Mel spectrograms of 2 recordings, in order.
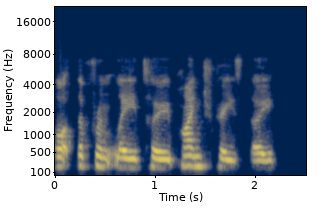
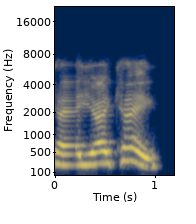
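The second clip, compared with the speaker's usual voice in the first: light, mild calling-out voice; 3 semitones higher than usual. Retelling calling back up the hill: retelling own yell. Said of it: "So I yelled back".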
